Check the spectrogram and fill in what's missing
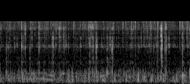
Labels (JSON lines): {"label": "biophony, cascading saw", "recorder": "HydroMoth"}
